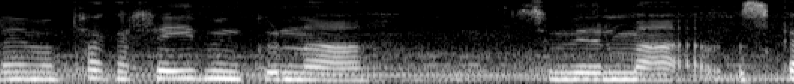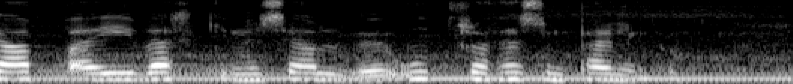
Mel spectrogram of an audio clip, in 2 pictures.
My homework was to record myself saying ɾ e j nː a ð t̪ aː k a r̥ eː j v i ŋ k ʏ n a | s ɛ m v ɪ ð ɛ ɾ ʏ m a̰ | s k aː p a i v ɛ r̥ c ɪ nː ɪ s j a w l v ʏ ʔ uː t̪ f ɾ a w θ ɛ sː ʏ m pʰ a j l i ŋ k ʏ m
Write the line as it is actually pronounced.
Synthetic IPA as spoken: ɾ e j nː a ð t̪ʰ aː k a r̥ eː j v i ŋ k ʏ n a | s ɛ m v ɪ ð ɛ ɾ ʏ m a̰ | s k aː p a i v ɛ r̥ c ɪ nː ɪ s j a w l v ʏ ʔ uː t̪ f ɾ a w θ ɛ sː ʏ m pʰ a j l i ŋ k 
